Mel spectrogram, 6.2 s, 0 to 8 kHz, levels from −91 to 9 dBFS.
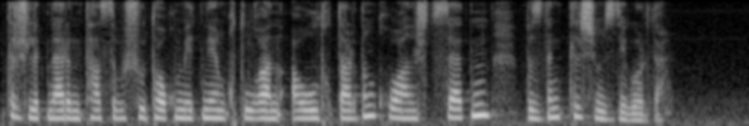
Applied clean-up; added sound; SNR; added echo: none; none; none; none.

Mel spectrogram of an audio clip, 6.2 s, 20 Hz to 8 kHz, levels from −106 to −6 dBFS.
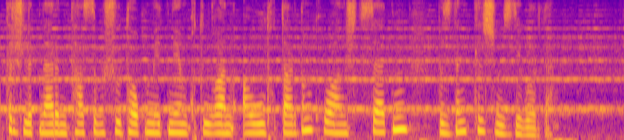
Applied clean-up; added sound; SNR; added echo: none; Bowed string instrument; 11 dB; none.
